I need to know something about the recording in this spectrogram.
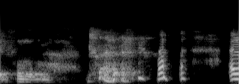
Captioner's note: both laughing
